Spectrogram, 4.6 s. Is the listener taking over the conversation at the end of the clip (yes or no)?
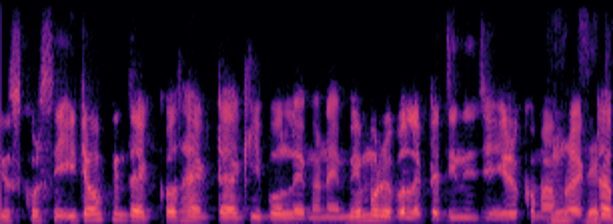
no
